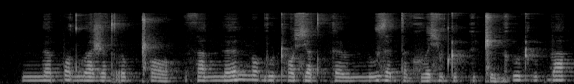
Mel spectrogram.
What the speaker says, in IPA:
nːɐb pɔdŋʷa ʒɐdrɔkʷǁʰɔ | θanːɜnːɔɡ u ʈʰɔɕɐdkːɜɹ nːuzɜd tɐɡxʷɜɕud ʈukːɨǁɨɡ | uɖʱukʷba

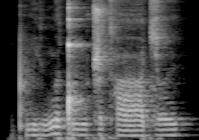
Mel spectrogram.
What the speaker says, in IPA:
pʼijɪ ŋəǃyːʈ͡ʂə tʰaːt͡ɕəːɪ̯

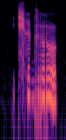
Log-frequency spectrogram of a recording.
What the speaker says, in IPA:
t͡ɕʰeɡrɵɾɵ

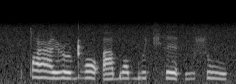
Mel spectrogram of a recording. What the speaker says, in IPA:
tˤi˦ʕi˨˦ɭo˨˦ ɖʱɔ˥˩ʔa˨˦bɔ˦ bɯ˥˩t͡ʃʰe˥˩ ʔṳ˦ su˥˩

